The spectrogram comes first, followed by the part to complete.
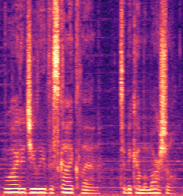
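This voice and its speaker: A woman's voice: mid-range voice, fairly even intonation, a little fast, dark tone, faint music behind, natural voice. An actress playing an earnest young woman warrior in a video game, direct and plain-spoken. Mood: curious. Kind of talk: naturalistic video game acting.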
